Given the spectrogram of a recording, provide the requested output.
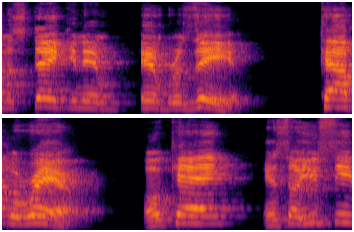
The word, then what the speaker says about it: Capoeira: Let me get that I want to pronounce it right. Capoeira.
